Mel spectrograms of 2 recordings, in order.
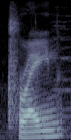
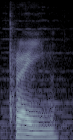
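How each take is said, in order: First: The word begins with a ch sound. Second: The word begins with a plain t sound. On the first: "with ch or t" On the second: "with ch or t"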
